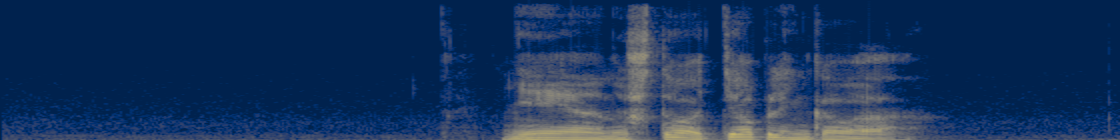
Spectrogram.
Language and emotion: Russian, neutral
